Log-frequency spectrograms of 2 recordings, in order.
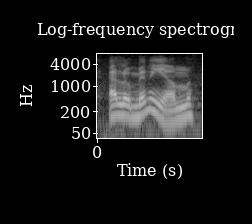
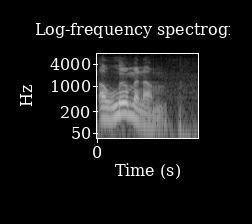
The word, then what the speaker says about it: aluminum: All you Europeans and British people that go aluminium, that's wrong. 100% wrong. 100% wrong. Even the way you wrote that there, trying to break out each syllable. 4 syllables? Alumin. That's you should have broke that out again. That's 5. Aluminium. That's 5 syllables. But you broke it down into 4. That's wrong. It's aluminum. You guys are doing it wrong.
